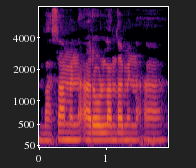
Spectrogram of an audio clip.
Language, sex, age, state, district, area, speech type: Santali, male, 18-30, Jharkhand, East Singhbhum, rural, spontaneous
